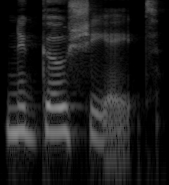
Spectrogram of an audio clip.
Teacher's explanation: Five syllables with the stress on the second.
